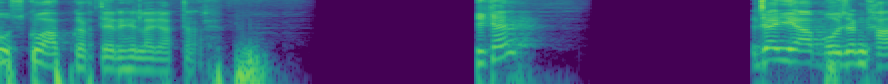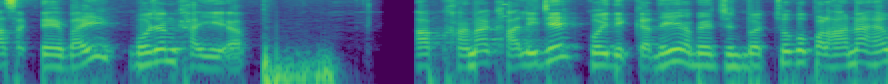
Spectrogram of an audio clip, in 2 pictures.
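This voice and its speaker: A man's voice: sits high, smooth. A young man from North India, a physics teacher chatting and digressing as he talks straight to his students in a live online class. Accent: North Indian Hindi.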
